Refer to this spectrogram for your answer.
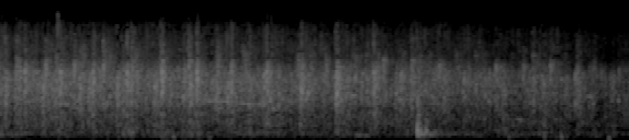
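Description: A crowd claps steadily and loudly throughout as applause to the Lord, a dense wash of many hands applauding together, sustained without pause for several seconds.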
